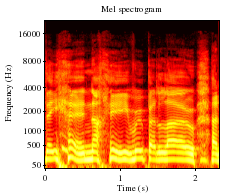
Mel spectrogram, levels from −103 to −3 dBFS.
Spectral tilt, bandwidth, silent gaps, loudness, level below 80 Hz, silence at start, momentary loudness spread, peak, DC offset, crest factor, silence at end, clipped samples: -6.5 dB/octave; 10.5 kHz; none; -17 LUFS; -36 dBFS; 0 s; 3 LU; -4 dBFS; under 0.1%; 14 dB; 0 s; under 0.1%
